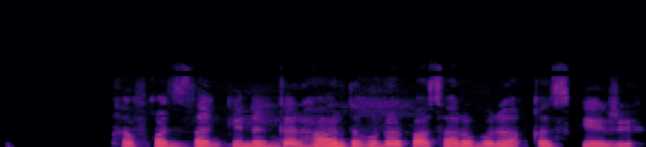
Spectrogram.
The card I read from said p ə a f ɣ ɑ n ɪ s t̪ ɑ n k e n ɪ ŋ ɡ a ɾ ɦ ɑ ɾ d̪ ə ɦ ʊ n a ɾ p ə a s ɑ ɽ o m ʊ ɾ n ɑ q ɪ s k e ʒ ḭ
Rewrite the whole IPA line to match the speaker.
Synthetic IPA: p ə a f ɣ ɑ n ɪ s t̪ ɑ n k e n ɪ ŋ ɡ a ɾ ɦ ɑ ɾ d̪ ə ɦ ʊ n a ɾ p ə a s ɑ ɾ o m ʊ n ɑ q ɪ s k e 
